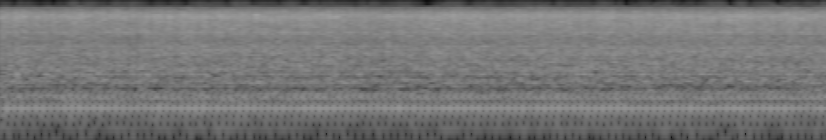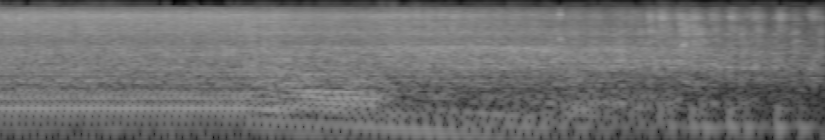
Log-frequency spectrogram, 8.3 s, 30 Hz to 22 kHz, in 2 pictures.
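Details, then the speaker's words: Gravely 144Z zero-turn mower with a 17 HP Kawasaki FH500V V-twin: a hard shaking rattle at about four beats a second, then shutdown. Owner heard what sounded like the plastic cooling fan; cause unconfirmed. Heavy engine vibration. "I could feel it vibrating like crazy I looked all over the place when it when it first happened"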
